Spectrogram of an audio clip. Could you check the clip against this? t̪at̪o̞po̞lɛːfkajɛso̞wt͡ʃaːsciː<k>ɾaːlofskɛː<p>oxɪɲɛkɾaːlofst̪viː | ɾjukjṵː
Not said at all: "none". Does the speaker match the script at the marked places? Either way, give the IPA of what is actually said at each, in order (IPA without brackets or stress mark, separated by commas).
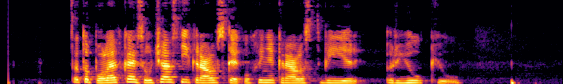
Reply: k, k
